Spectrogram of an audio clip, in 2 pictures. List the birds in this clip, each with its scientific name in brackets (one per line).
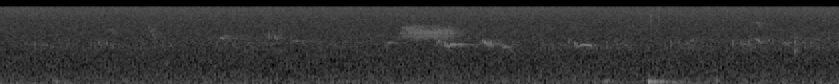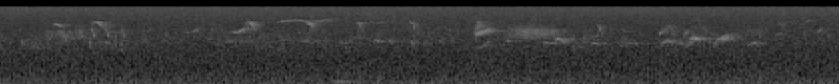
Speckled Mousebird (Colius striatus)
African Paradise-Flycatcher (Terpsiphone viridis)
